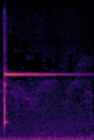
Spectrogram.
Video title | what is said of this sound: [Yo-Yo] YoYoFactory – ROCKstar Review by TokYo-Yo | when you flick it it sounds really cool as well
